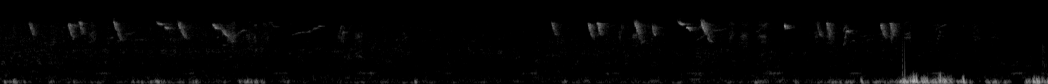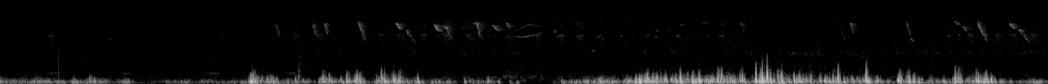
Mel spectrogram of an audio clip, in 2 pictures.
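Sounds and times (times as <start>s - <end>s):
small birds chirping: 0.0s - 20.9s
low rumbling on microphone: 8.6s - 20.9s.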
